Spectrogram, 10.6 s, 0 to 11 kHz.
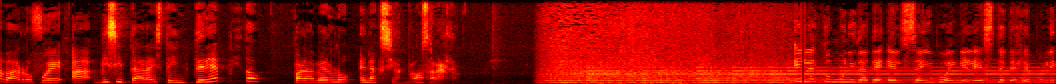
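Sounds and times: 
speech: 0:00.0 - 0:04.6, 0:05.3 - 0:06.3, 0:08.3 - 0:10.5
swarm of honeybees on a young farmer buzzing in El Ceibo, eastern Dominican Republic: 0:05.4 - 0:08.1.

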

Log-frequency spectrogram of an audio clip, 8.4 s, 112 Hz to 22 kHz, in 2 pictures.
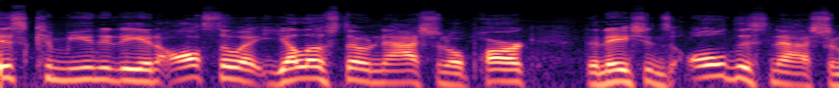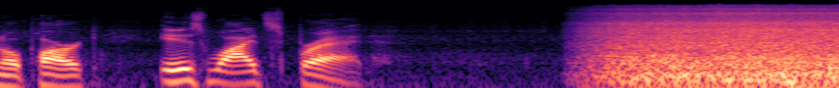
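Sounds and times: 
speech: 0:00.0 - 0:06.1, 0:07.0 - 0:07.2
roar of a rushing flood-swollen river: 0:07.0 - 0:08.3.

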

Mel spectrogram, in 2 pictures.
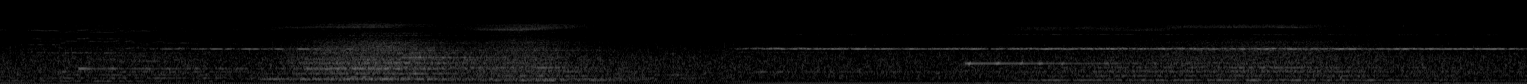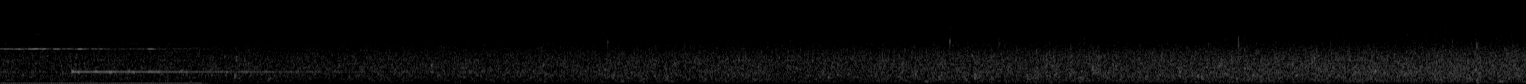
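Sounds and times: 
bass flute notes: 0:00.0 - 0:17.8
sustained electronic tones: 0:00.0 - 0:18.0
river flowing in a canyon: 0:00.0 - 0:30.5.

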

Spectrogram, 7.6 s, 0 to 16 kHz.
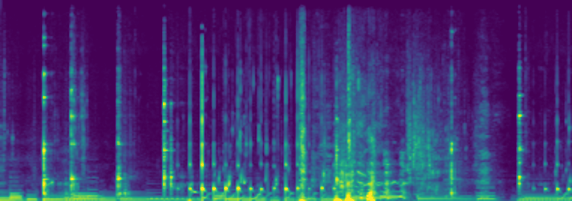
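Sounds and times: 
light glassy clinks: 0:00.6 - 0:03.3, 0:06.9 - 0:07.6
vodka glugging from a frosted glass bottle: 0:02.2 - 0:04.8, 0:07.0 - 0:07.6
laughter: 0:04.0 - 0:06.0.

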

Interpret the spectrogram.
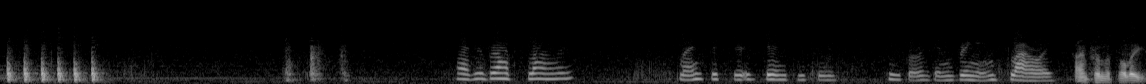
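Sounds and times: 
knocks on a wooden panel door: 0:00.0 - 0:01.1
speech: 0:04.7 - 0:05.8, 0:06.8 - 0:11.4.

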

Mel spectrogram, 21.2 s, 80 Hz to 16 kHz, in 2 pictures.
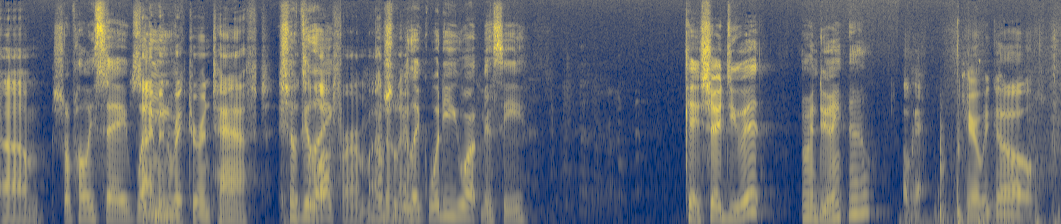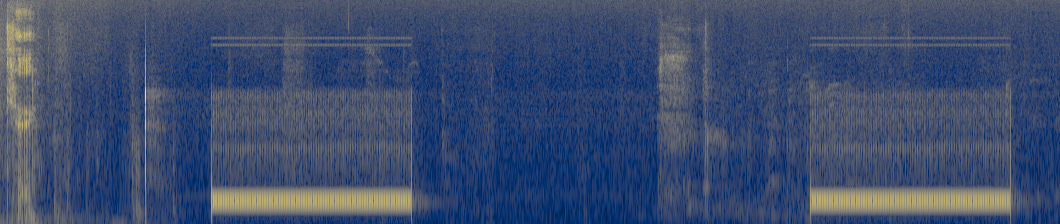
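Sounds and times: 
speech: 0:00.0 - 0:05.4, 0:06.9 - 0:11.1
laughter: 0:05.3 - 0:06.6
telephone ringback tone on an outgoing call: 0:12.7 - 0:14.8, 0:18.7 - 0:20.8.

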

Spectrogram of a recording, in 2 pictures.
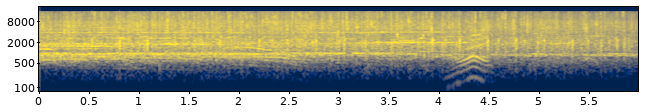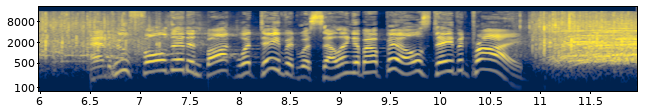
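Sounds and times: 
large audience applause voting in a debate in Ottawa: 0:00.0 - 0:07.7, 0:10.8 - 0:11.9
speech: 0:06.5 - 0:10.9.

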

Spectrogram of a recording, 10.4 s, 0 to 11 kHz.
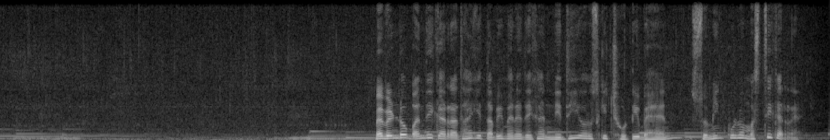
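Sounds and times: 
heavy rain drumming onto a surface: 0:00.0 - 0:10.3
speech: 0:04.7 - 0:10.1.

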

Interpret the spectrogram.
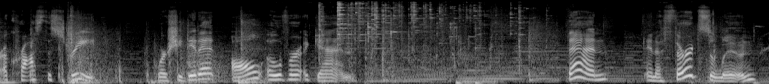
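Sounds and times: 
speech: 0:00.0 - 0:03.8, 0:05.7 - 0:07.6
saloon mirrors, glasses and bottles shattering and clinking: 0:03.1 - 0:05.7.

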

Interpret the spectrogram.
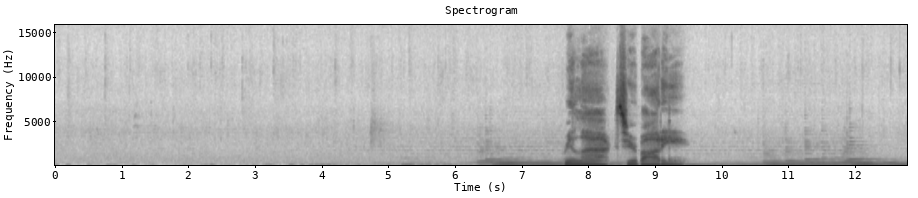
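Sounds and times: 
soft steady rainfall outside: 0:00.0 - 0:07.6
gentle music: 0:00.0 - 0:12.7
person speaking calmly: 0:07.6 - 0:09.5
speech: 0:07.6 - 0:09.5.

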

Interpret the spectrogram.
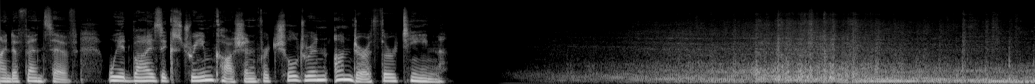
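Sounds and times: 
speech: 0:00.0 - 0:04.5
train boxcars rattling and clanking along railway tracks: 0:05.8 - 0:10.3.

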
